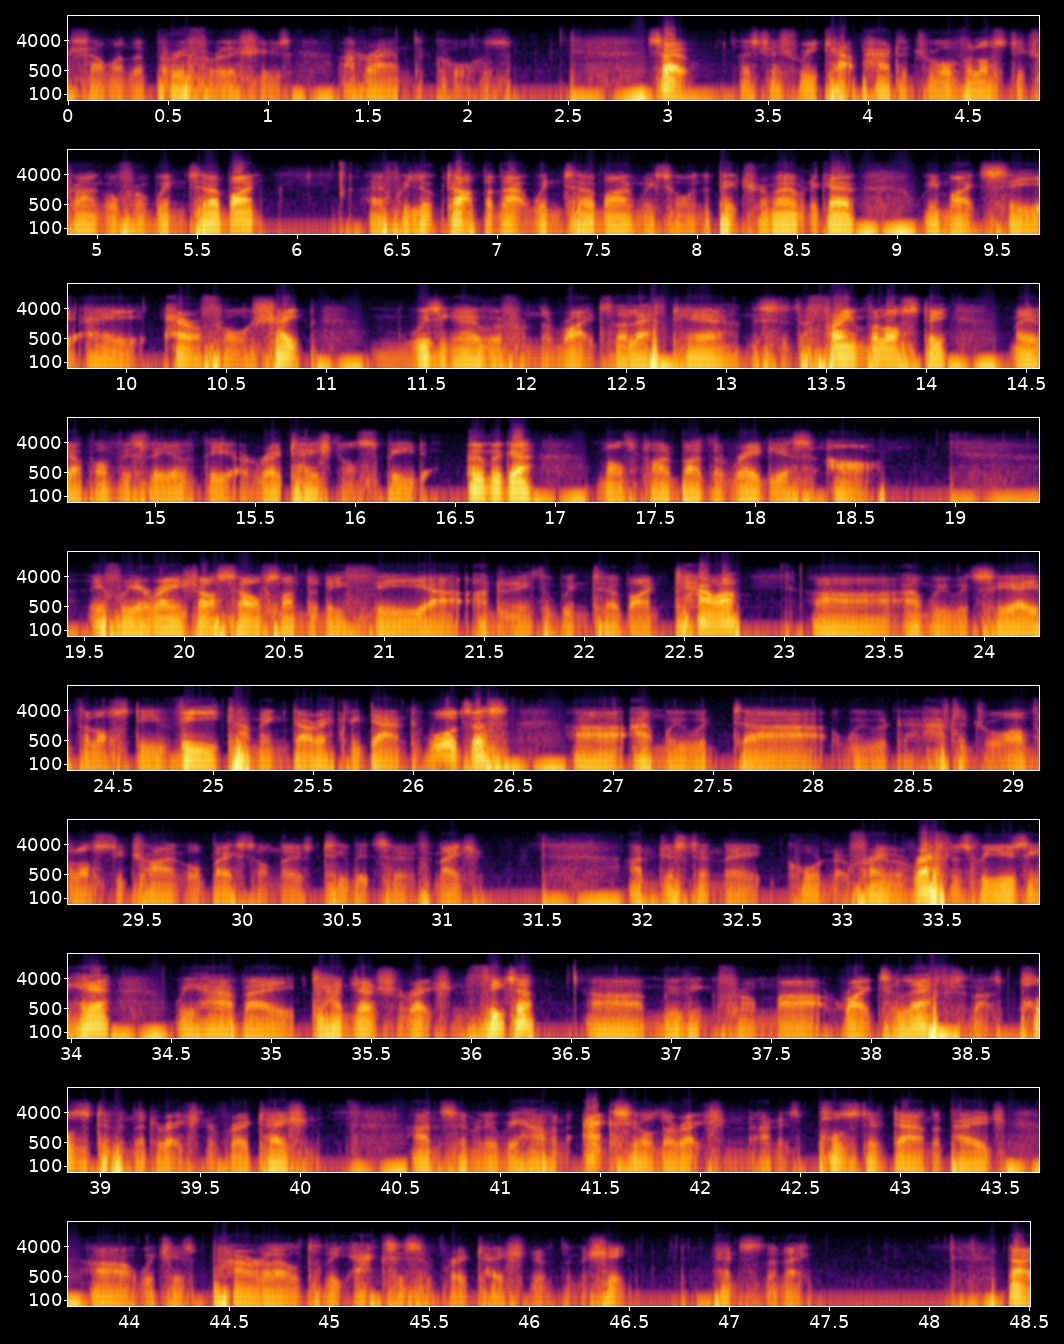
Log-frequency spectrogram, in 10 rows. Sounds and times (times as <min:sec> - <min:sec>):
Speech: 0:00.0 - 0:02.3, 0:02.9 - 0:18.7, 0:19.5 - 0:31.2, 0:31.9 - 0:47.5, 0:48.1 - 0:48.5.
